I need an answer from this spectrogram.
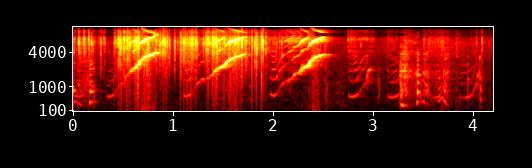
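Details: Guinea pigs calling in a series of loud, whistled wheeks, each sweeping sharply upward in pitch and repeated about once a second, then trailing off into softer, shorter squeaks.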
